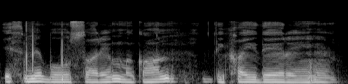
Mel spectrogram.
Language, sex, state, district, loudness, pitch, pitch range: Hindi, male, Uttar Pradesh, Saharanpur, -19 LUFS, 115 Hz, 105-125 Hz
